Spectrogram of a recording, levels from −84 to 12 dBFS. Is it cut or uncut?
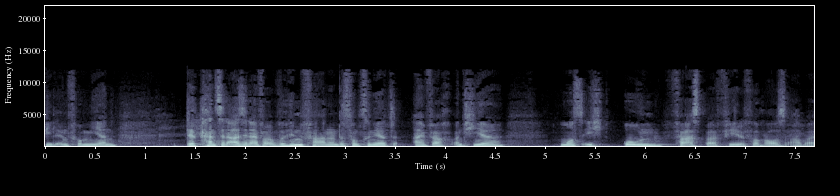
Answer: uncut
